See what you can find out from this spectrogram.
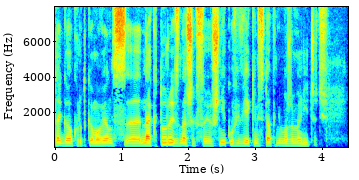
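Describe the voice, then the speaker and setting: A man with an unremarkable speaking voice and medium pitch talks at a fairly quick pace over a quiet background. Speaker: interviewer. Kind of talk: interview questions. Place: studio. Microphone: lapel.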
